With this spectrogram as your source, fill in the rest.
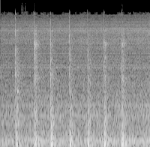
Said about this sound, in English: you take a hammer and put it where it needs to be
